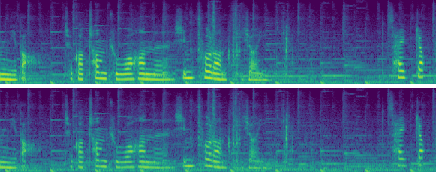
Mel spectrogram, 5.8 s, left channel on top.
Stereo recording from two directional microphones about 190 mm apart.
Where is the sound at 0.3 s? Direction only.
20° left (ahead or behind).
